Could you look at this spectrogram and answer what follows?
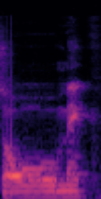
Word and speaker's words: Samekh: Samekh, pronounced Solmek, transcribed as S, the number 60, meaning props support the intelligence of probation or trial.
